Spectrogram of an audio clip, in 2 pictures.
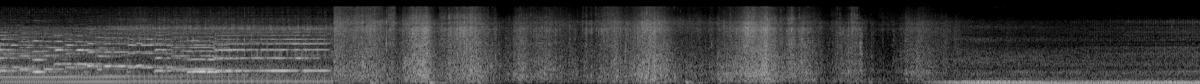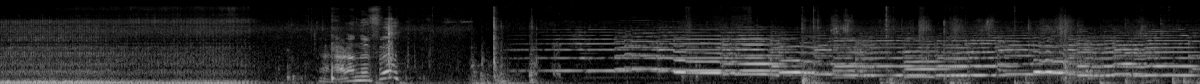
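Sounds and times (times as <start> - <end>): motor idling: 9.2 - 14.8.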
